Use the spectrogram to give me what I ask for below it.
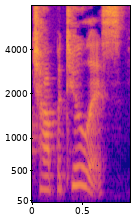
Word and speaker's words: Tchoupitoulas: Josephine Josephine three syllables what about Tchoupitoulas Street like in New Orleans Chah Bay two lists Tchoupitoulas four syllables now sometimes when you're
